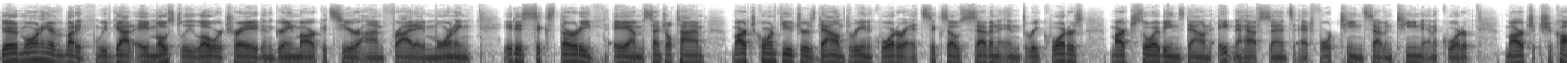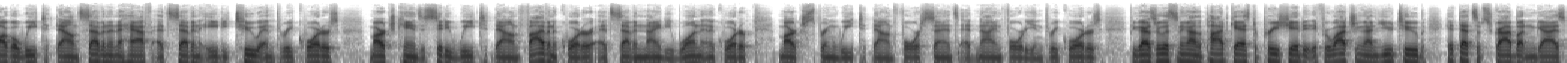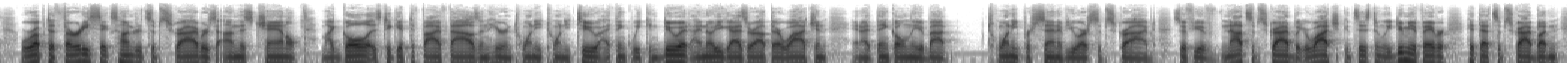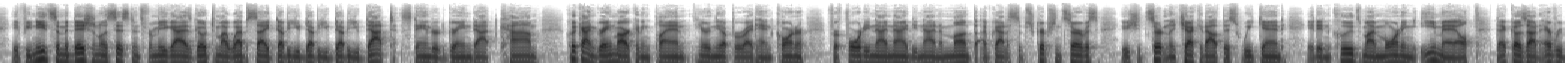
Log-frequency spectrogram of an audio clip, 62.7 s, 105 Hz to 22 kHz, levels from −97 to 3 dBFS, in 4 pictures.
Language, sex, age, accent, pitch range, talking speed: English, male, 30-49, American, 90-105 Hz, 210 wpm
